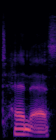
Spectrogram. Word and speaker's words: XS: And if you go ask a third person, they may tell you that hold on, I got to say it right, 10S, There you go.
